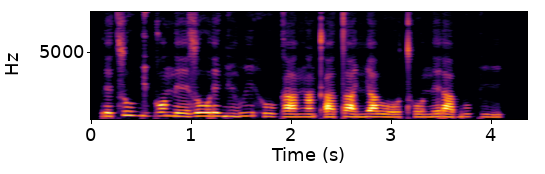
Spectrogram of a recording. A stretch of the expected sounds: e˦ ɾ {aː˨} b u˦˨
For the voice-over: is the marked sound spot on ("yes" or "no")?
no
